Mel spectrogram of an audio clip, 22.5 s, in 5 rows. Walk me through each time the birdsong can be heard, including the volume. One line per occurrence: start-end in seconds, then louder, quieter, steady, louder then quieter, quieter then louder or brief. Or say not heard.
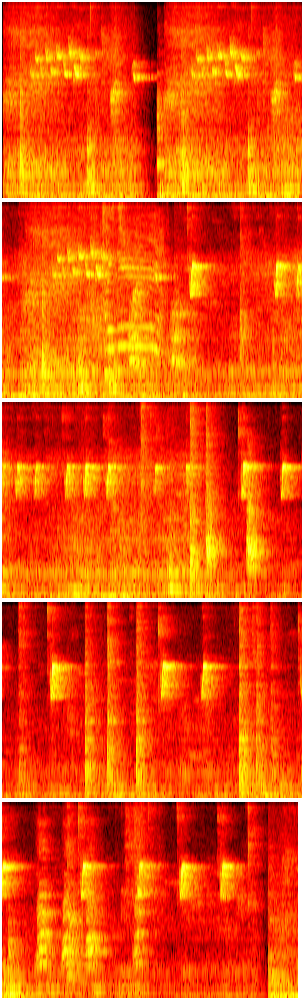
0.0-22.4 steady.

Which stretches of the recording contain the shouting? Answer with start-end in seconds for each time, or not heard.
5.6-7.0.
